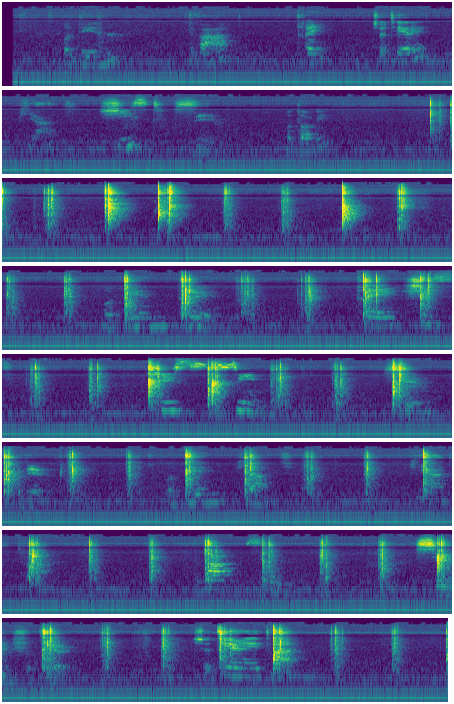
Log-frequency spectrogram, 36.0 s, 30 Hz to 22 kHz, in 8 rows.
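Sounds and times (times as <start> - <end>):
group clapping in rhythm: 8.8 - 35.9.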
